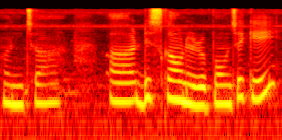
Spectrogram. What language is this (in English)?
Nepali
